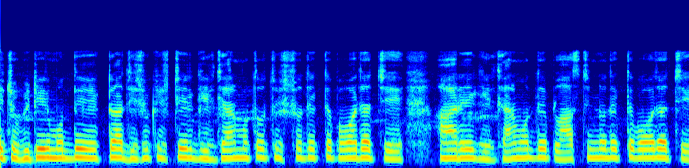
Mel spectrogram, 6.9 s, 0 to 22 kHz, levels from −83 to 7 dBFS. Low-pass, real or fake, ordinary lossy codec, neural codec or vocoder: 7.2 kHz; fake; none; vocoder, 22.05 kHz, 80 mel bands, Vocos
